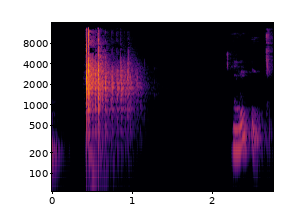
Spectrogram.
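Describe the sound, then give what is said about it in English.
Dice rolled in a game clatter onto a table in a sharp burst, rattling briefly before settling into silence and coming up a 12; a short murmured voice follows a moment later. “rolled a 12. And it only makes things worse because I didn't have my dice.”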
